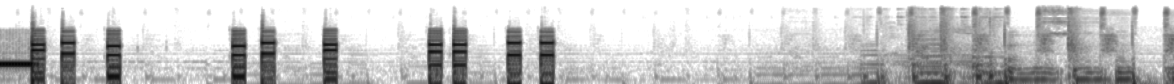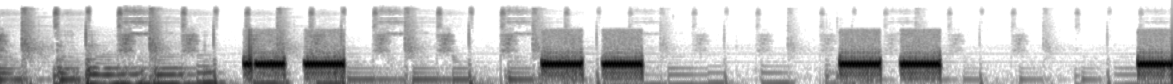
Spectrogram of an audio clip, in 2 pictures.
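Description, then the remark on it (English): A quick run of touch-tone keypad beeps dials a number in short clusters, then a hissy phone line carries several evenly spaced ringing tones, each a loud buzzy pulse about a second long. “Answer the phone.”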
